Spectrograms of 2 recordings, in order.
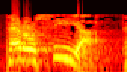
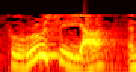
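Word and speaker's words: parousia: That word is pronounced perousia, perousia, and it's just simply the Greek term that returns to the second coming. Now, sometimes you'll hear it pronounced purousia, and that's something else.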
